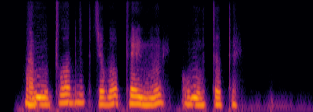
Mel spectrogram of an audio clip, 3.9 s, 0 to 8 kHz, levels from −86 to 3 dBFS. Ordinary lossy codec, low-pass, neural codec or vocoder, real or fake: none; none; codec, 16 kHz, 0.5 kbps, FreqCodec, smaller model; fake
